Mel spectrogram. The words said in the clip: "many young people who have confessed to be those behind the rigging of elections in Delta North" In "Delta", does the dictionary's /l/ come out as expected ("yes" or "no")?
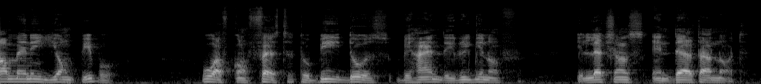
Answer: yes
